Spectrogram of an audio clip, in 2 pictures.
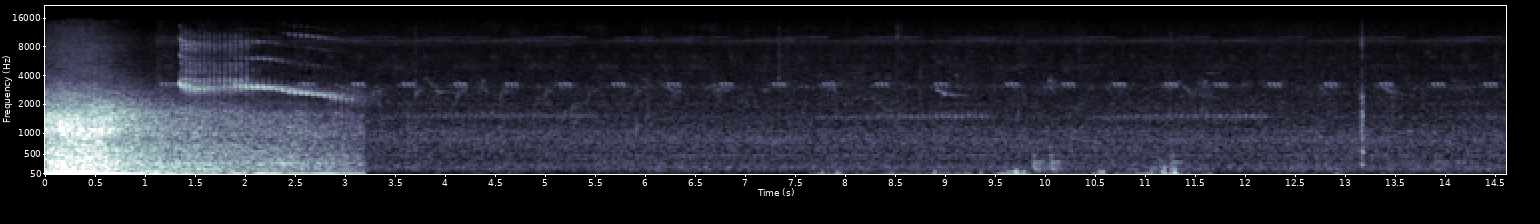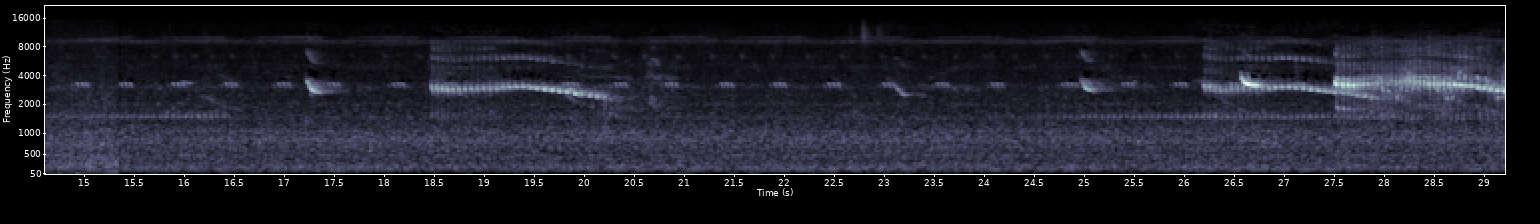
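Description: A Suzuki Jimny towing a trailer drives past on a gravel road, a loud rush of tyres and engine that fades and cuts off about three seconds in. Then bush sounds: an insect ticking about twice a second, with birds giving descending whistles now and then, most strongly near the end.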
